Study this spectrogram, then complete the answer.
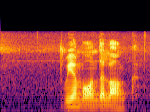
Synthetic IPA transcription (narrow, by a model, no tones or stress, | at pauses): twiəmɑːndəlɔŋk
